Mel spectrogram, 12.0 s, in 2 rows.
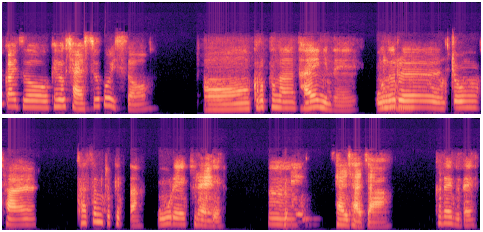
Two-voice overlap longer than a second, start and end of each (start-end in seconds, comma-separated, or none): none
